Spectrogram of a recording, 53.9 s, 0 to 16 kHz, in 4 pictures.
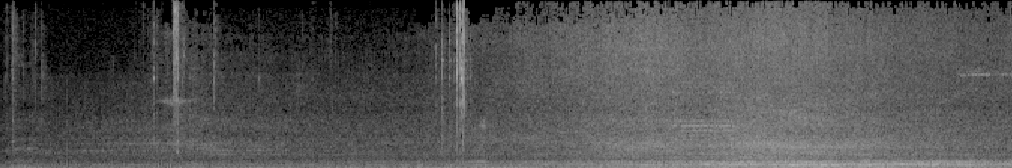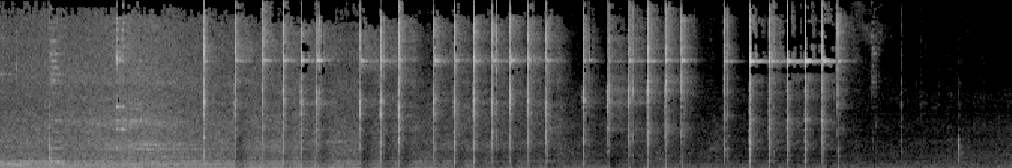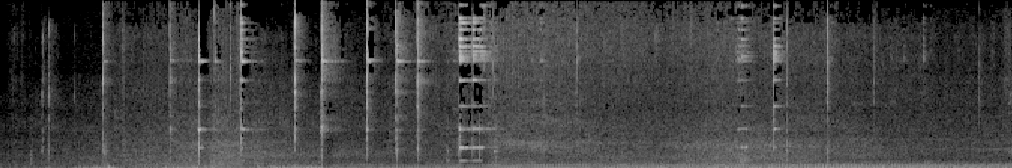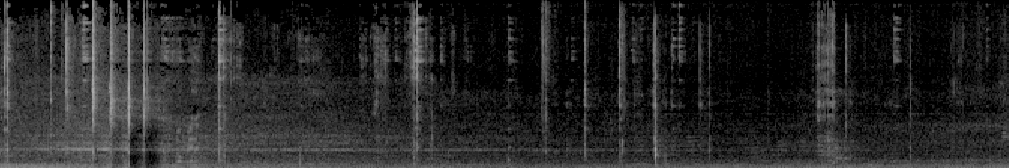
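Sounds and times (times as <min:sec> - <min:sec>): metal tools clicking on wire: 0:05.8 - 0:06.4, 0:14.1 - 0:15.5, 0:16.1 - 0:26.4, 0:27.4 - 0:33.8, 0:36.8 - 0:38.8, 0:40.0 - 0:43.7.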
